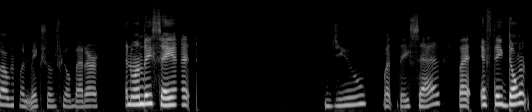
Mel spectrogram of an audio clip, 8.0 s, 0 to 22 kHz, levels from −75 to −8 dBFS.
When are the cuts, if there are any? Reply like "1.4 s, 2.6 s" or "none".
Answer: 6.7 s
